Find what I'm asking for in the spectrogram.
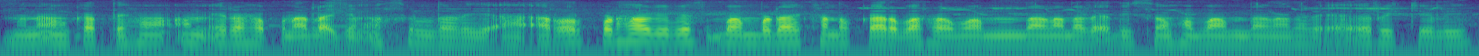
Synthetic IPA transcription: manɛamkat̪ɛɦɔ̃ʔa̰mʔɛ̰ɾaɦɔpnaʔlaʔd͡ʒamʔə̰suld̪aɽɛja̰ʔa̰ʔa̰ɾɔlpəɽawɡɛbɛbambəɖajkʰand̪ɔkaɾbaɾɦɔbamd̪añad̪aɽɛjʔa̰d̪isɔmɦɔ̃bamd̪aɽ̃ad̪aɽɛ̰jʔa̰ʔəɾit͡ʃəli

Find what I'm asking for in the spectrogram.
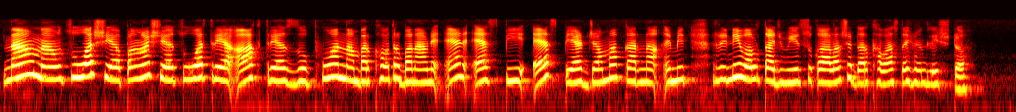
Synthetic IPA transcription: naːwnaːwt͡suːɐɾʃiɐpãːt͡ʃʃɐt͡suːɐɾt̪ɾiɐʔakʰt̪ɾiɐzɨpʰuɐnːɐmbɐɾkʰoːt̪ɾbɐnaːʋniʔenespiespeɐʈ̚d͡ʒɐmːɐkɐɾnɐʔɐmit̪ɾiniʋɐlt̪ɐd͡ʒʋiːd̪sukaːlɐɾʃɐb̚d̪ɐɾkʰɐʋast̪ɐɦund̪liʃʈɨ

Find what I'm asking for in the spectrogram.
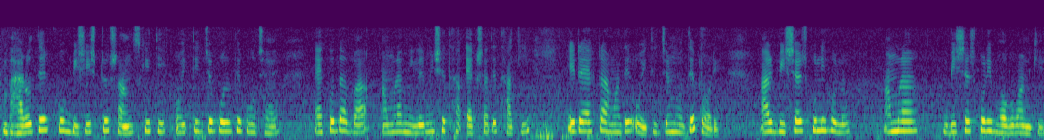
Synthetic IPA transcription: bʱaɾot̪eɾkʰubːiʃiʃʈoʃaŋskɾit̪ikojt̪iʑobolt̪epowd͡ʑʱae | ɛkod̪aba | amɾamilemiʃeɛkʃat̪ʰet̪ʰakieʈaɛkʈaamad̪eɾojt̪id͡ʑeɾmod̪ʱːepɔɾe | aɾbiʃːaʃɡuliɦolo | amɾa | biʃːaʃkoɾibʱɔɡoβanke

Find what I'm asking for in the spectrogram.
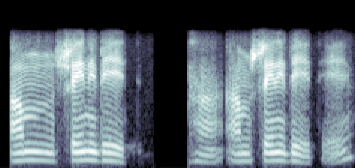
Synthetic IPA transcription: amsɾenid̪et̪̚ | ɦãa̰msɾeːnid̪eːt̪ḛ

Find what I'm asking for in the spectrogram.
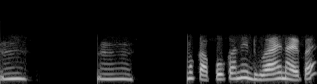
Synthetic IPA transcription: mʊkːapʊkanidʱuajnajpaj

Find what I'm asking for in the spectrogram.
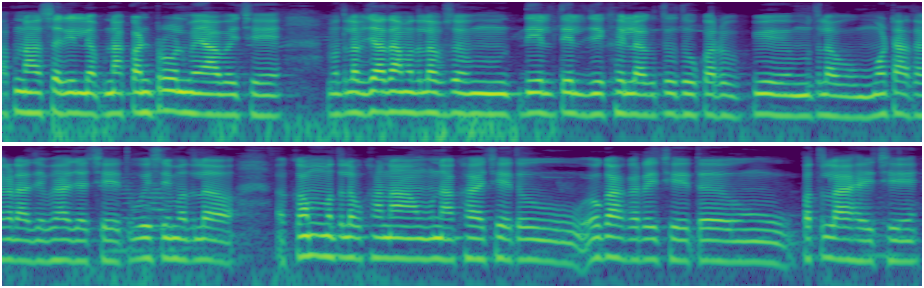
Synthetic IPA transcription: əpnasəɾiɾmeəpnakəɳʈɾolmeaβɛt͡ʃʰɛ | mət̪ləbd͡ʒjad̪amət̪ləbsə̃d̪elt̪eld͡ʒekʰəɪləkt̪ot̪okəɾpmət̪ləbmoʈat̪əɡɽad͡ʒebʱɛd͡ʒɛt͡ʃʰɛt̪ɔoɦisẽmət̪ləb | kəmːət̪ləbkʰanaunakʰaɛt͡ʃʰɛt̪ɔoɡakəɾɛt͡ʃʰɛt̪ɔpət̪laɦɛt͡ʃʰɛ

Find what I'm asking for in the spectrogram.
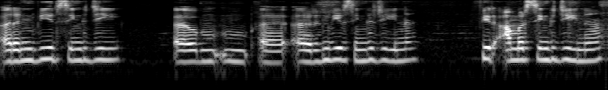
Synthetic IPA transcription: ɾenʋiːɾsiŋɡd͡ʒi | ɾenʋiːɾsiŋɡɨd͡ʒinɐ | fiɾɐ̰mɐɾsɪŋɡd͡ʒinɐ

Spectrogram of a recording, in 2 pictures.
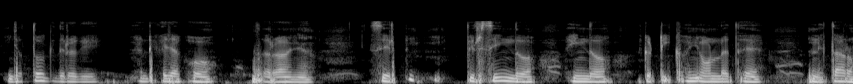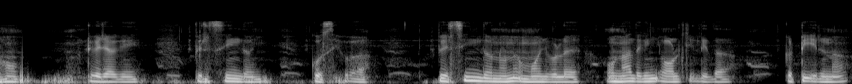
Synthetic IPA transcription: d͡ʒɔt̪ɔɡid̪ɾəɡiɖikad͡ʒakɔsəɾaɲa | siɾpiɾsiɲd̪ɔiɲd̪ɔkəʈiʔkʰɔɲɔlːɛʔt̪ʰɛnɛt̪aɾɔɦɔ̃ɖikad͡ʒaɡiɲpiɾsiɲd̪ɔɲkusibʔa | piɾsiɲd̪ɔnɔnəʔmɔd͡ʒbɔlɛɔnad̪ɛɡiɲɔlt͡ʃit̪̚lid̪akəʈiʔɾɛnaʔ

